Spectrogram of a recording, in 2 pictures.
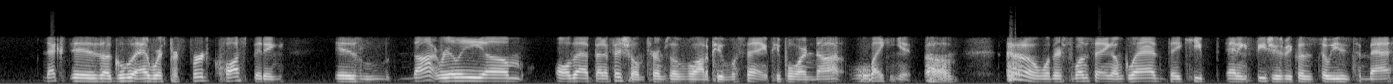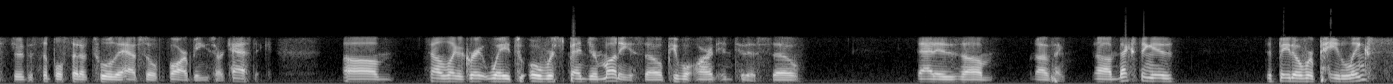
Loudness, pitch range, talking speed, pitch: -14 LUFS, 120-145 Hz, 185 wpm, 130 Hz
